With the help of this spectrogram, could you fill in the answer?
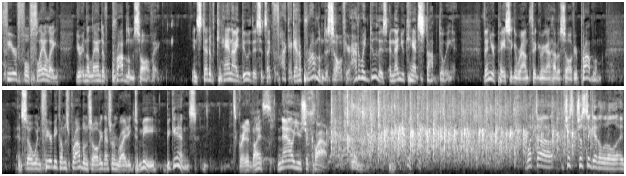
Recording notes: Recorded May 1, 2016 at the Nerdist Theater at Meltdown Comics.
